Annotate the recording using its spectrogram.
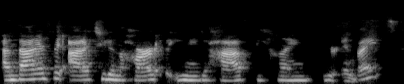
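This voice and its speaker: Mulher animada e de voz clara. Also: female voice, medium pitch, fairly even intonation, sharp tone, breathy edge, muffled recording. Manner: chatty, encouraging, fast-talking with many fillers. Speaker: fitness coach. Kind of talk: coaching call, casual talk.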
